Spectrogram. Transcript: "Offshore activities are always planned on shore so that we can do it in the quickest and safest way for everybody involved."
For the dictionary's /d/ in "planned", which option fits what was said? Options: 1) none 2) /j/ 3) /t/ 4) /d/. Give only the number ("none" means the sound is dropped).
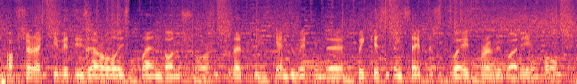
4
